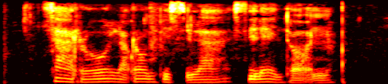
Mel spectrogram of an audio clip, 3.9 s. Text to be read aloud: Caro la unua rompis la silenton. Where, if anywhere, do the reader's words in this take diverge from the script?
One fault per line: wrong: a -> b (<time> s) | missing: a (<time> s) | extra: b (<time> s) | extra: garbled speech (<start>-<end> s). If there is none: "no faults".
missing: unua (1.3 s)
